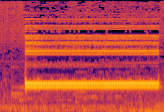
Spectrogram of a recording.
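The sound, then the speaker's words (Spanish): A mobile phone emergency alert tone from Spain's Dirección General de Protección Civil sounds as one loud, steady, buzzy beep at a mid pitch, holding unbroken for about two seconds before cutting off abruptly, with no talking over it. “Bueno, cualquier cosa puede significar el recibir un sonido como este.”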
